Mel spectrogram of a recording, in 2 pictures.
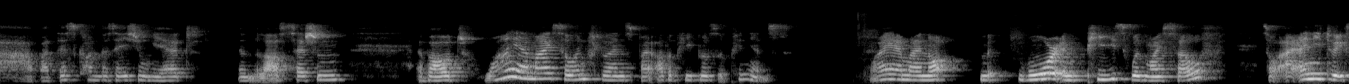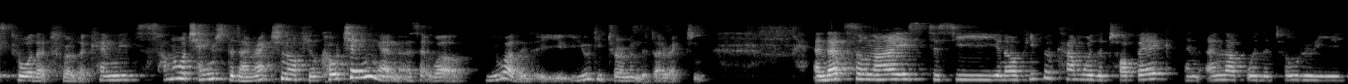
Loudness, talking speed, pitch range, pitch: -22 LUFS, 170 wpm, 200-275 Hz, 225 Hz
